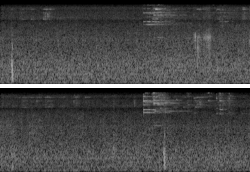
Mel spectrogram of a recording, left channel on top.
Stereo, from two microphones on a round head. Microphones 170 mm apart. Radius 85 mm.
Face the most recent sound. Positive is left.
turn(degrees=-55)  # may be behind; listen again after turning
